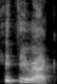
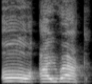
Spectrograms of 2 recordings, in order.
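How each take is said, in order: First: "Iraq" said as ih-RAH, short i, soft ending; "Iraq" the Iranian way, ih-RAH; correct Iraq. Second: "Iraq" said as eye-RACK, slow and a bit louder; mocking "Iraq" said as eye-RACK; mock American Iraq. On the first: Shown as a demonstration. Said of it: "which Iraq are you racking". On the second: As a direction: drawl "Iraq" with a long eye sound, like the Americans she mocks. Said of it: "And then they go".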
